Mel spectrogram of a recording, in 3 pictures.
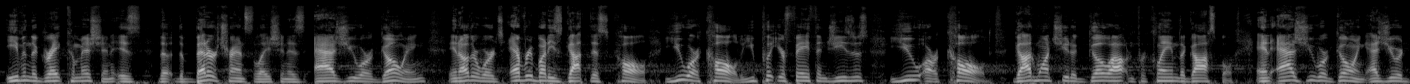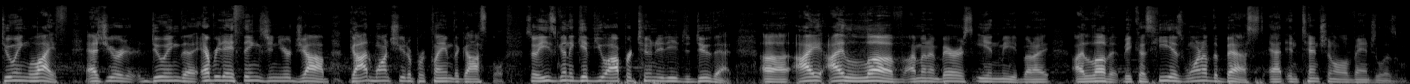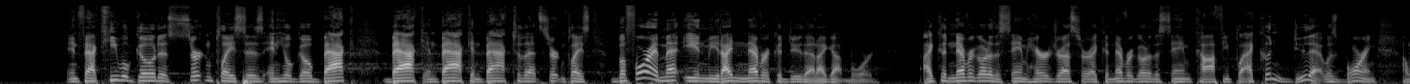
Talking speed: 235 wpm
